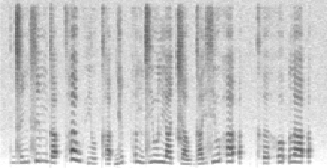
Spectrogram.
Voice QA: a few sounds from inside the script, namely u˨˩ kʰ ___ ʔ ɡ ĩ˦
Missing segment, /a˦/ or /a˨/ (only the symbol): a˨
